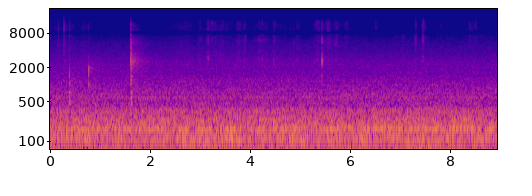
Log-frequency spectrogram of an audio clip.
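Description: Hard plastic toy doctor-set pieces clicking and tapping as they are handled and picked up, a few sharp clicks, the clearest about a second and a half in. A steady low hum runs underneath.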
